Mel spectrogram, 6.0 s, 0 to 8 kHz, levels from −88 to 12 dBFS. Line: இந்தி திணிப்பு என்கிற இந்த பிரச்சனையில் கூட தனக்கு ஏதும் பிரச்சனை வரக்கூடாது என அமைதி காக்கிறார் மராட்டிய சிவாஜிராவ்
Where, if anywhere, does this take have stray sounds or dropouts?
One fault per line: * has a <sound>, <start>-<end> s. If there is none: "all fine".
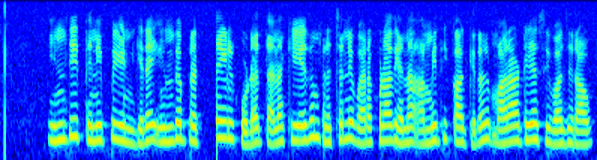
* has a dropout, 2.0-2.2 s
